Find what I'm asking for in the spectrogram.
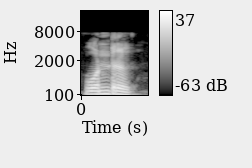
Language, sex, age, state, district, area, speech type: Tamil, male, 18-30, Tamil Nadu, Coimbatore, urban, read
